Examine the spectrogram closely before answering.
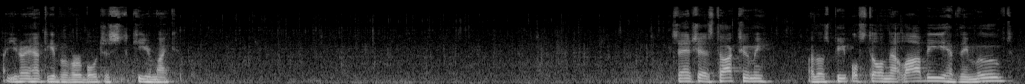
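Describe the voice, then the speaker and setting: An actor playing a tense, dutiful police dispatcher in an audio drama, with clipped, procedural radio speech. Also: male voice, mid-range voice, fairly even intonation, fast, darkish tone, a little hiss or hum, lightly acted. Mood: urgent.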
